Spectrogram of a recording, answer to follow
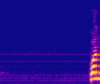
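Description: Faint, steady electrical hum made of several steady tones, the kind of mains hum a microphone and sound system pick up. Near the end a man's voice cuts in, speaking into the microphone.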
